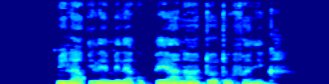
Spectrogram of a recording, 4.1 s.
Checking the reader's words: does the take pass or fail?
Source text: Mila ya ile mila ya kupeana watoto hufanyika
pass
